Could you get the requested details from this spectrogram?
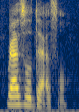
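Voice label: "razzle dazzle", American English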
